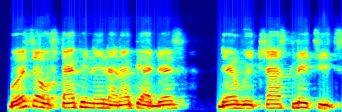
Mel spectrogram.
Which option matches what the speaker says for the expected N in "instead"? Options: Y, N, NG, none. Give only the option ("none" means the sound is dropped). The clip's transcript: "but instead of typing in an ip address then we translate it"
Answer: none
